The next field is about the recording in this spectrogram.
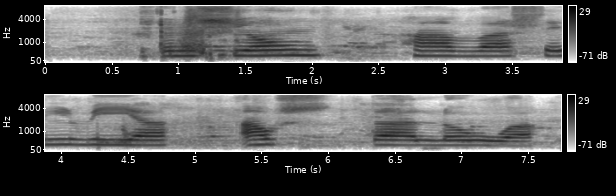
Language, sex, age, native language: Icelandic, male, 9, Icelandic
